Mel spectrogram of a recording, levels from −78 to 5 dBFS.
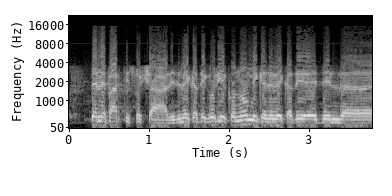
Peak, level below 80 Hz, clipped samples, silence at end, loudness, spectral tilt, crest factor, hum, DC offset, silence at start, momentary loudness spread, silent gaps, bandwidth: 0 dBFS; -40 dBFS; under 0.1%; 0 s; -11 LUFS; -4.5 dB/octave; 10 dB; none; under 0.1%; 0 s; 3 LU; none; 15.5 kHz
